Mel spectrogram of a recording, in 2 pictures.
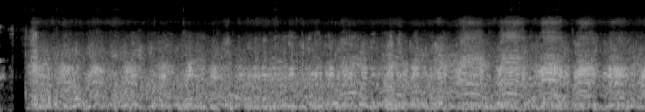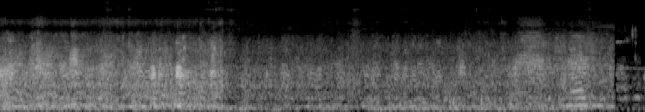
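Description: A flock of ducks at a duck farm quacking continuously and loudly, a dense overlapping clamour that eases slightly toward the end, with a voice faintly mixed in.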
